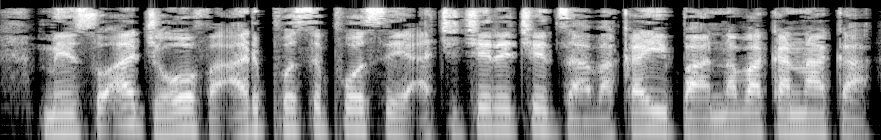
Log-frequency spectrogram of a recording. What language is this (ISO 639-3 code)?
sna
